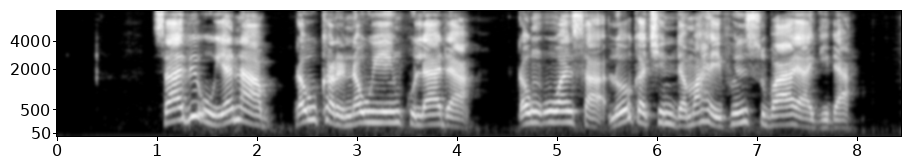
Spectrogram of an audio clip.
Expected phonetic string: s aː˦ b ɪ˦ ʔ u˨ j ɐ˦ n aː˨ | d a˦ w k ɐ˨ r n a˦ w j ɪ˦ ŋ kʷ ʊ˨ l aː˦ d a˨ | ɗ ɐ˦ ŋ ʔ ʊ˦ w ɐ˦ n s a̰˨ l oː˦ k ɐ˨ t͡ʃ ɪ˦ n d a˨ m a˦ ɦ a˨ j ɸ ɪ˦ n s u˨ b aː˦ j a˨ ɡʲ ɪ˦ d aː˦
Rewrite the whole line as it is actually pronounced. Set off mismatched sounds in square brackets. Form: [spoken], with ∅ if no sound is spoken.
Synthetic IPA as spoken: s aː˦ b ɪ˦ ʔ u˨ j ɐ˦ n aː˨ | [ɗ] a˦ w k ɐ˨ r n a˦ w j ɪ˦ ŋ kʷ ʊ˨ l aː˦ d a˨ | ɗ ɐ˦ ŋ ʔ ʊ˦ w ɐ˦ n s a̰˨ l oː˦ k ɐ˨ t͡ʃ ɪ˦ n d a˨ m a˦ ɦ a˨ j ɸ ɪ˦ n s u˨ b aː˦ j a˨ ɡʲ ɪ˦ d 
